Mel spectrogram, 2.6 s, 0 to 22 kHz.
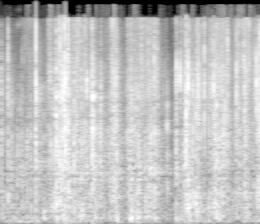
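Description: Scissors crack open a plastic bag of Coopers Brew Enhancer 2 powder during home brewing, giving close, loud crinkling and rustling bursts with a few sharp snips and tearing crackles.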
